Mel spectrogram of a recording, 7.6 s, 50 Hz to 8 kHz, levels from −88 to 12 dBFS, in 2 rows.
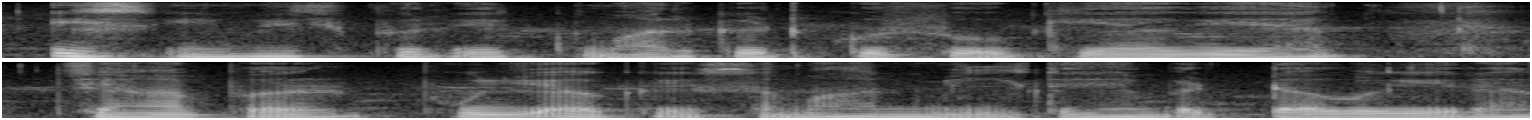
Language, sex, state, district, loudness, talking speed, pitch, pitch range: Hindi, female, Bihar, Begusarai, -19 LUFS, 150 wpm, 125 Hz, 115-135 Hz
